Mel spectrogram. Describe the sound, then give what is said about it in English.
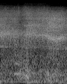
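A voice imitates an anaconda's hiss with one steady, breathy, fairly loud hiss that fills the whole brief moment without pause. “So would you demonstrate to the listeners what an anaconda sounds like?”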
